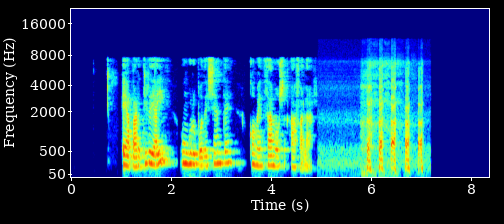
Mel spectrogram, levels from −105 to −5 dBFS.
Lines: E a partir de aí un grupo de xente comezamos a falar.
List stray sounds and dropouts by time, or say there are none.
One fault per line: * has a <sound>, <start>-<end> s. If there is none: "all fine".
* has a laugh, 5.8-7.1 s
